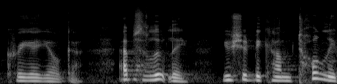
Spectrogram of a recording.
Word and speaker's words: Kriya Yoga: Kriya Yoga. Two words. 4 syllables. Kriya Yoga.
